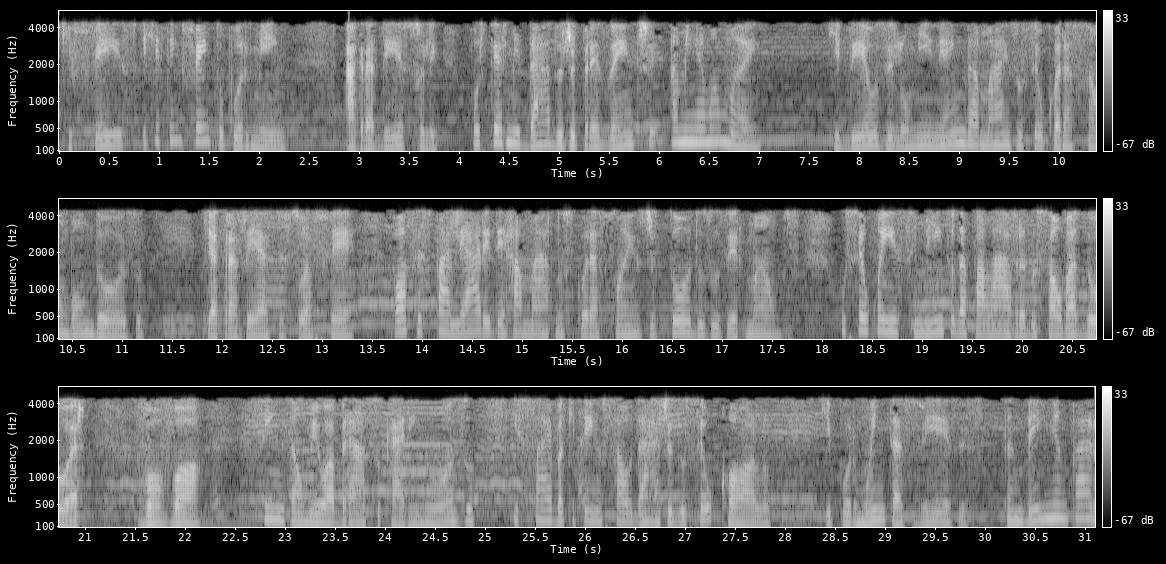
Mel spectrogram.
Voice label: Avó Feminino, Telemensagens, Dia das Mães; Telemensagens 2017

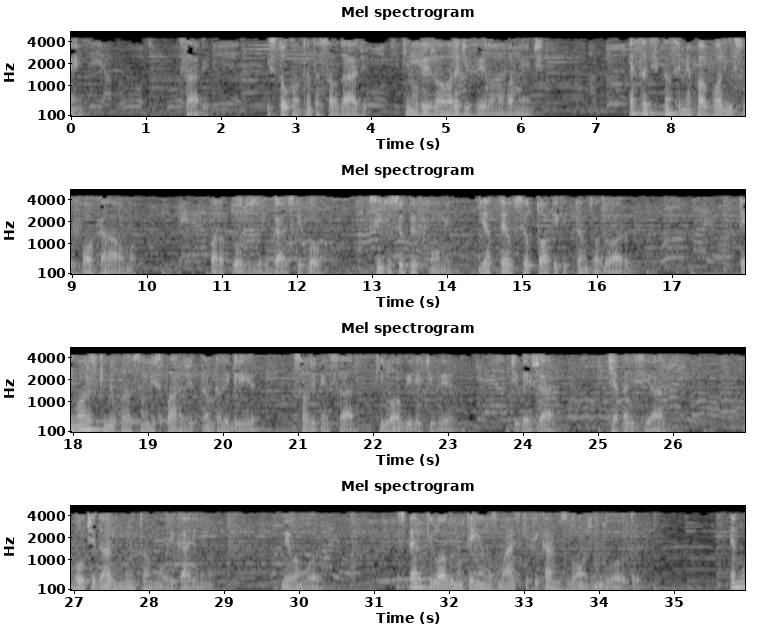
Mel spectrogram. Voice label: Vento Masculino, Telemensagens

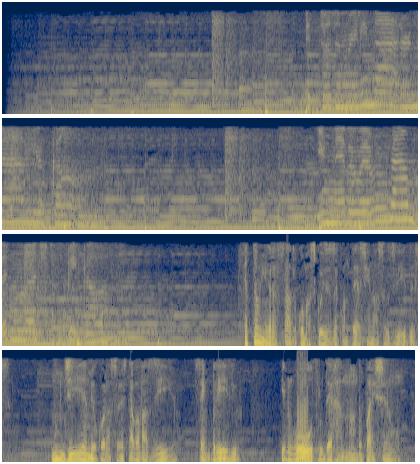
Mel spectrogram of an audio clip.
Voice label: Aniversário Namoro Masculino

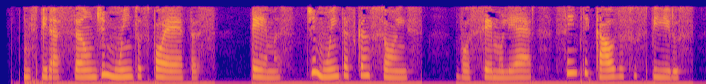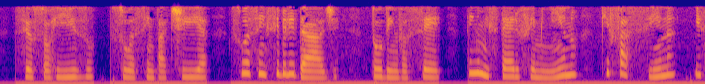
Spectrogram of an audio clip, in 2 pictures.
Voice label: Voz, fem; Telemensagens; Só Voz; DIA INTER DA MULHER(AMIGA); Telemensagens 2017

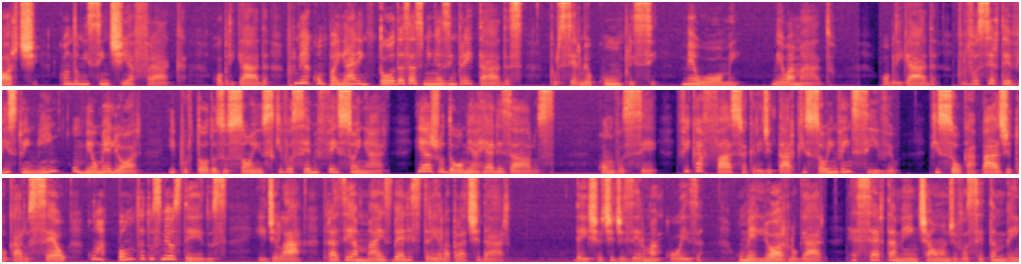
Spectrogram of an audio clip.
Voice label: Obrigado amor, fem

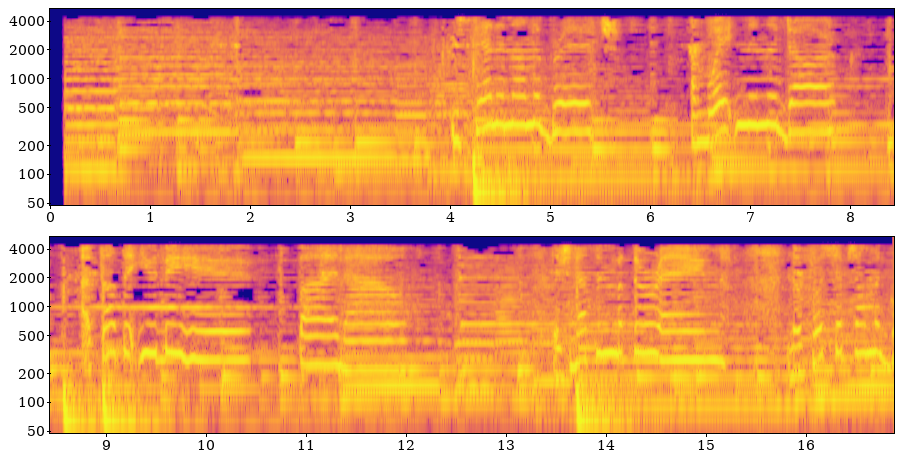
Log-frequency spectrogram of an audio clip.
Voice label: Você Deixou Um Vazio Masculino

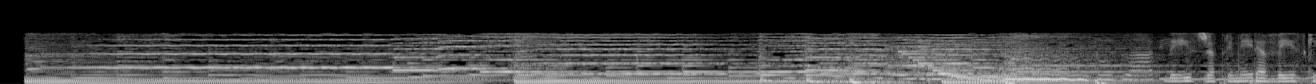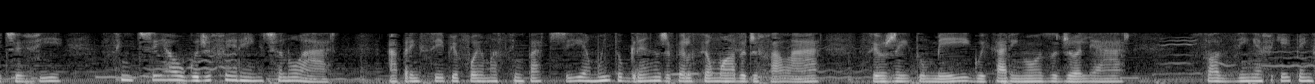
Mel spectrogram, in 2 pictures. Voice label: ROM QUERO FICAR COM VOCE, Românticas, fem

